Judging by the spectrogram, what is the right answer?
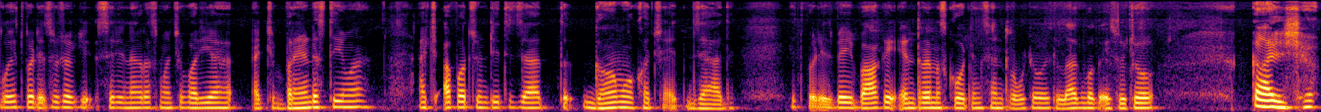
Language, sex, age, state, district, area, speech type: Kashmiri, male, 30-45, Jammu and Kashmir, Srinagar, urban, spontaneous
